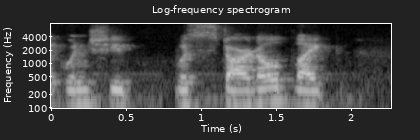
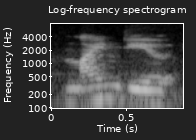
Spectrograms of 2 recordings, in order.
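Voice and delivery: usual speaking voice

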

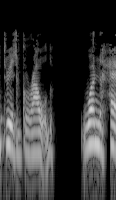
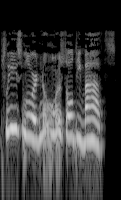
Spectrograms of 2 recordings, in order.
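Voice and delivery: high-pitched, drawn-out plea; wailing horses; 7 semitones higher, slower than usual. A narrator's reading. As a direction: wail it like a begging horse. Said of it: "the horses wailed".

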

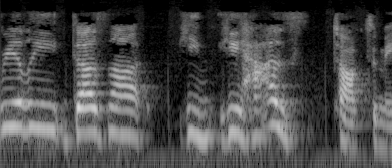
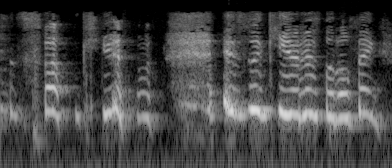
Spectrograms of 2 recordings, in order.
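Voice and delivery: much higher, slow squeal with laughter; cutesy gushing; 11 semitones higher, slower than usual. Real, not acted. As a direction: melt over something adorable. Gushing over the kangaroo rat.

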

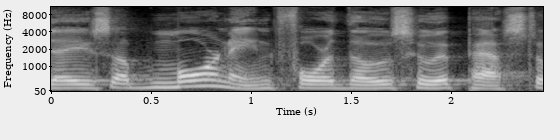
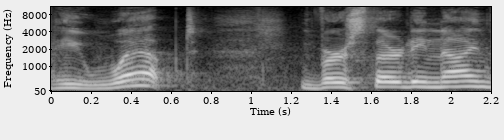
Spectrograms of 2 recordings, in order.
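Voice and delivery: ordinary talk

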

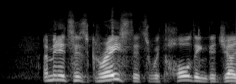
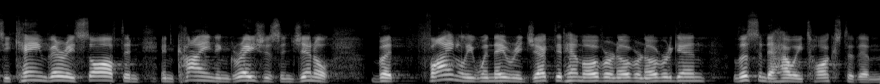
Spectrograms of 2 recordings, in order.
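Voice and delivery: ordinary talk

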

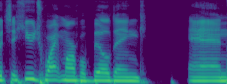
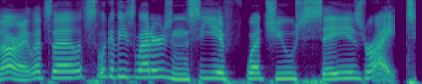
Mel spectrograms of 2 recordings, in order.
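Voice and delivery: higher-pitched gnome official voice; second gnome; 8 semitones higher than usual. Acted. Gnome official checking visitors' letters, higher voice. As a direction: pitch up and take charge of the inspection. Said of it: "he says".

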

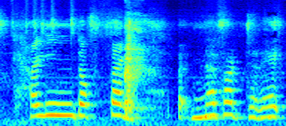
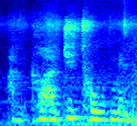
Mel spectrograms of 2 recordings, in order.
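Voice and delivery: soft, low, careful reassurance; quiet calm counsellor tone; counsellor reassurance to student; 5 semitones lower, 10 dB quieter, faster than usual. Retold or imitated. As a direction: gently soothe him as trained. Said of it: "So I say".

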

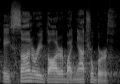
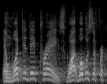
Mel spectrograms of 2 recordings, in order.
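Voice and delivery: loud, high, fervent preacher voice; impassioned sermon climax; preaching at full force; 7 semitones higher, 9 dB louder than usual. Acted. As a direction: proclaim it from the pulpit, rising to a cry.

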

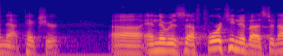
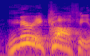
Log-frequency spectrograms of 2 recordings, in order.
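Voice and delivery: mock indignant read; 5 semitones higher, 6 dB louder than usual. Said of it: "other Christians that get angry around Christmas time".

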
